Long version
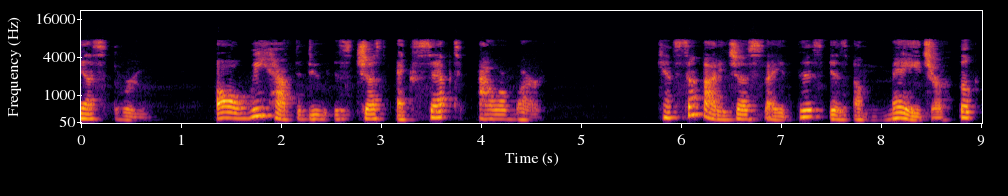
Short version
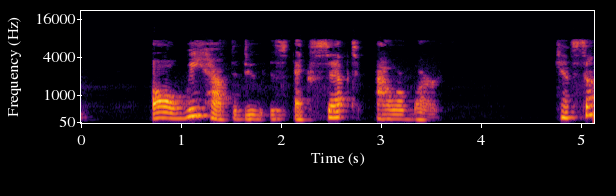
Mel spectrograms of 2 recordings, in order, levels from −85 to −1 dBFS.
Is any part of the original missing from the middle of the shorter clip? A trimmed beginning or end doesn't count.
yes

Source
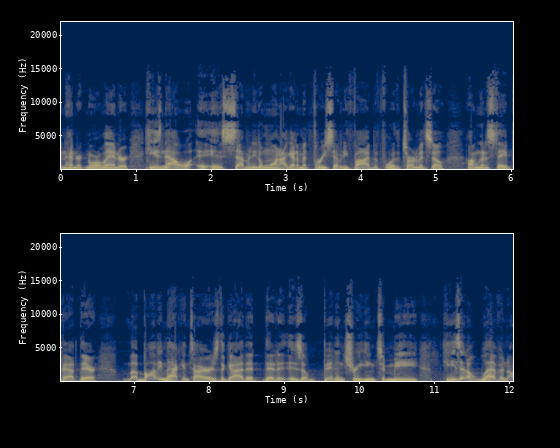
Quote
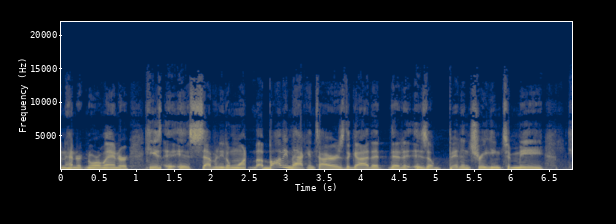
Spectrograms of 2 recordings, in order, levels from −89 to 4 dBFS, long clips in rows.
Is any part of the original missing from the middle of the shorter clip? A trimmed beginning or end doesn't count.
yes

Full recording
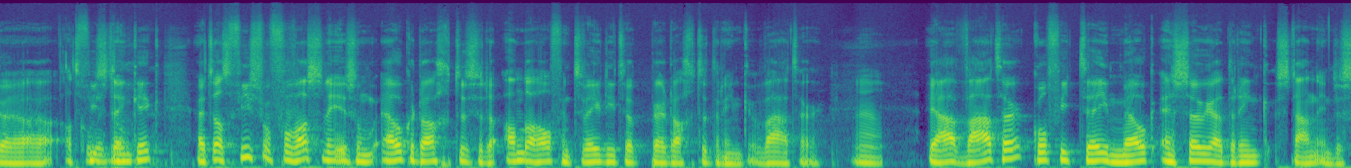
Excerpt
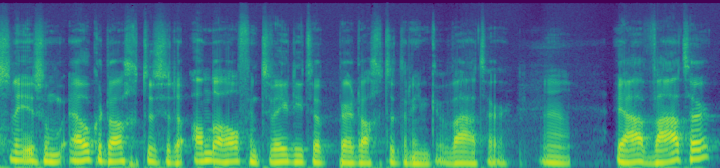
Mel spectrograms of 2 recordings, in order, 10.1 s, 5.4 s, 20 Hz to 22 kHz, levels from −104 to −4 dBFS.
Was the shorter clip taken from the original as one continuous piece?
yes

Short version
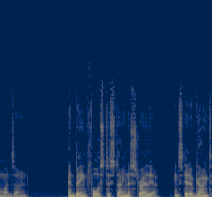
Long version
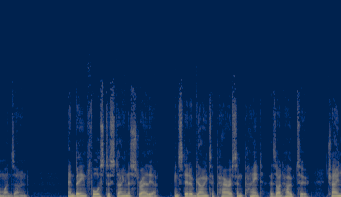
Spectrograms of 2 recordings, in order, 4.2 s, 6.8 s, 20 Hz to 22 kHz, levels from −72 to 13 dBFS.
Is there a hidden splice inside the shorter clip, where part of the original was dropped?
no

